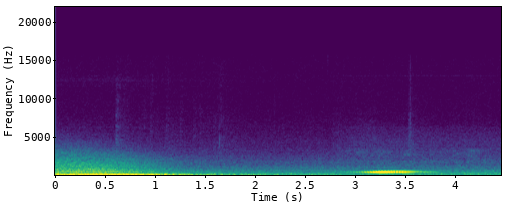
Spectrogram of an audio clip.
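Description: A deep rumble from a dramatic music sting fades out over the first second or two. About three seconds in comes a single short steady beep on a telephone line, as a caller's line connects.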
